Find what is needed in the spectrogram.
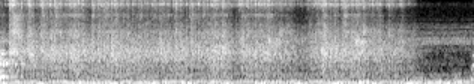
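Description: Numbered balls tumbling and rattling in a hand-turned wire bingo cage as it is spun for a draw. The rattle is steady and stops near the end.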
